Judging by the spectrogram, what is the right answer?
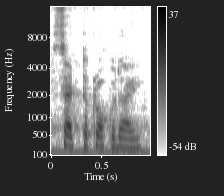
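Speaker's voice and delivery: plain reading voice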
